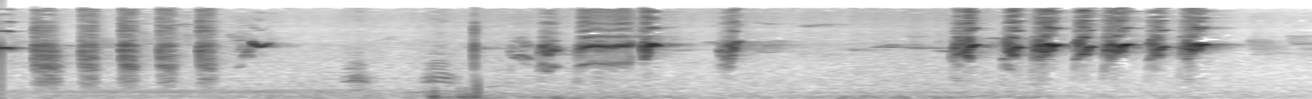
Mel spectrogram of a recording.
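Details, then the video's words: Javan myna singing nonstop with full fills to provoke a response from lure mynas: rapid rasping pulses, a short thump, whistled chatter, then a bright run of clipped whistles about five per second. "Jalak kebo Gacor Full isian Bikin Jalak Kebo Pikatan cepat Respon"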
